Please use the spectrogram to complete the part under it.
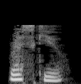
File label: "rescue", us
